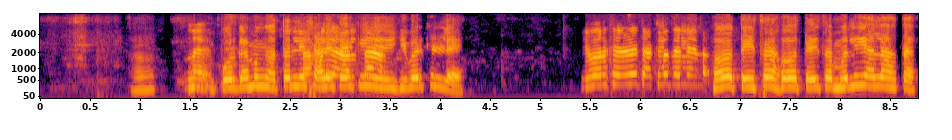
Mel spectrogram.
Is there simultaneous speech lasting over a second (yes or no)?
no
